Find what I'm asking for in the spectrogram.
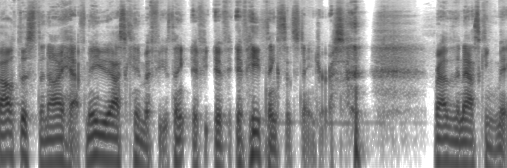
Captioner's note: laughing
